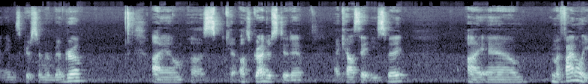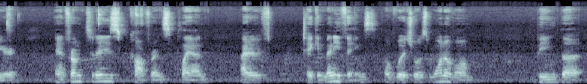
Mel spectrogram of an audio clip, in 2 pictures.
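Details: Adult male speaker; Normal speech.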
